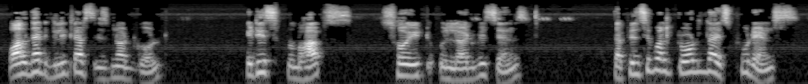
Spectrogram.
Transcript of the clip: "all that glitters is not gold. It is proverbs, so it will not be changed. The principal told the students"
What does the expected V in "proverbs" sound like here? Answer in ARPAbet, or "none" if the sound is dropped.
B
